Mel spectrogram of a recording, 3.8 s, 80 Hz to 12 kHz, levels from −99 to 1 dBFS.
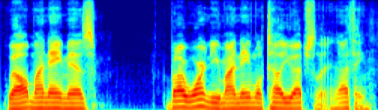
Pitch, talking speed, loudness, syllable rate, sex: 130 Hz, 220 wpm, -16 LUFS, 6.7 syllables/s, male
